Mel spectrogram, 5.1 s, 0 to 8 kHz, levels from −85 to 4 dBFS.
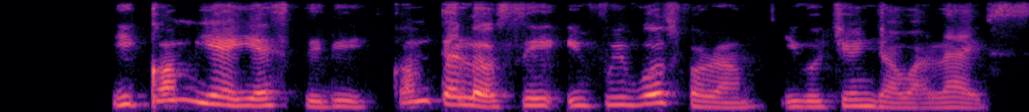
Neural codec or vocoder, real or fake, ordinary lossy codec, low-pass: none; real; Opus, 16 kbps; 7.2 kHz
